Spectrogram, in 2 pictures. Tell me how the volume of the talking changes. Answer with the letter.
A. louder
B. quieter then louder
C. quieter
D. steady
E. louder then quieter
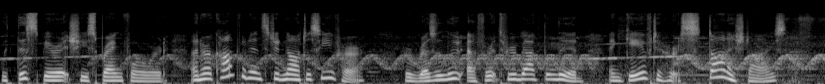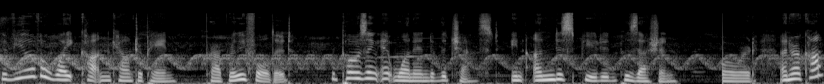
D.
